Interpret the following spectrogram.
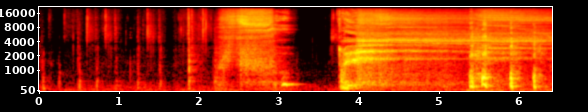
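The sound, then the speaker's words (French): Tobacco being packed into a pipe: soft, irregular crinkling and tapping rustles, followed by louder breathy hissing bursts and a cough-like snort, with no speech. “Laissez-moi bourrer ma pipe.”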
